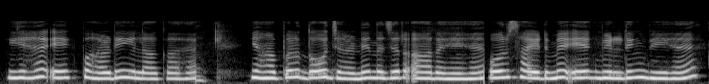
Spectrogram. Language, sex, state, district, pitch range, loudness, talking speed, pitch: Hindi, female, Uttar Pradesh, Saharanpur, 275-310 Hz, -12 LUFS, 170 wpm, 295 Hz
